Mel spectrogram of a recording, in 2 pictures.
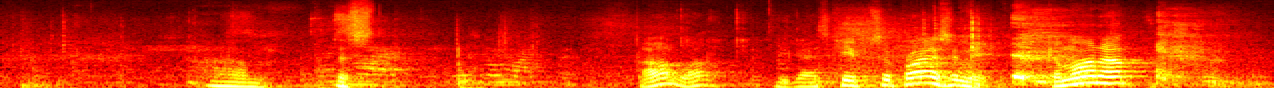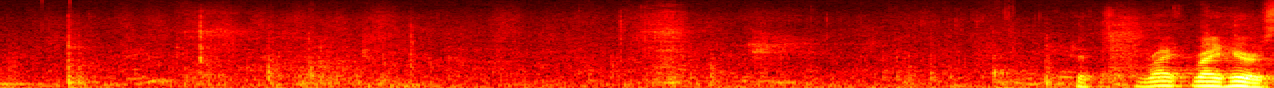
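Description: A middle-aged man speaks with feeling through a microphone in a large echoing room, pausing between phrases.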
